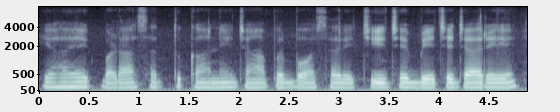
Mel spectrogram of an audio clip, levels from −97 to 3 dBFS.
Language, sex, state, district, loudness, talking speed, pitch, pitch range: Hindi, male, Uttar Pradesh, Lalitpur, -16 LUFS, 185 wpm, 115 Hz, 115-125 Hz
